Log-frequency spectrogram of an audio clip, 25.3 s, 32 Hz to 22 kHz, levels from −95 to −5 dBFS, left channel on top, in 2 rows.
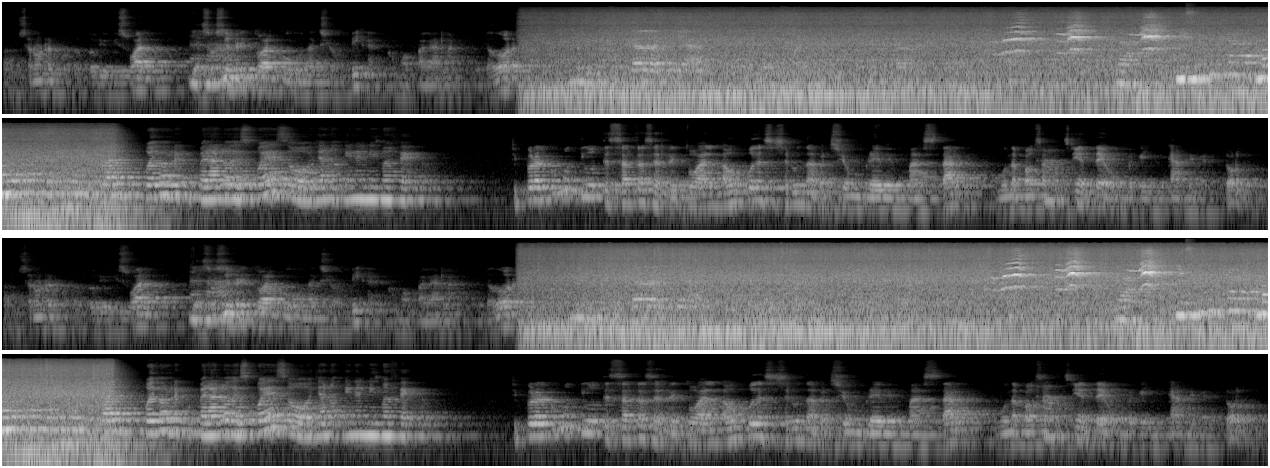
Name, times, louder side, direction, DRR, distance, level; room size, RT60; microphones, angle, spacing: voice 1, 0.0-1.5 1.9-4.5 4.8-5.2 5.7-10.3 17.8-25.1, left 1 dB, 20° left, 3 dB, 0.6 m, -45 dB
voice 2, 1.9-2.3 5.6-6.0 11.1-11.3 11.7-16.7 23.1-23.2, equal, 20° right, -3 dB, 1.2 m, -36 dB
sound 1, 5.1-13.8, right 4 dB, 45° right, 0.7 m, -31 dB
7.6 x 5.4 x 2.5 m, 1.2 s
head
